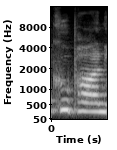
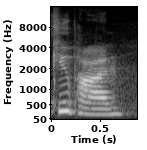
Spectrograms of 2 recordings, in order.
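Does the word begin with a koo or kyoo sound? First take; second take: koo; kyoo. First: The first syllable is koo, without a y sound. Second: The first syllable is kyoo, with a y sound. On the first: This is the speaker's own usual pronunciation. The speaker calls it right. "I say coupon" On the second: This is someone else's usual pronunciation. The speaker calls it wrong. "he says coupon. It's not coupon. ... It's not spelled with a Q U"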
